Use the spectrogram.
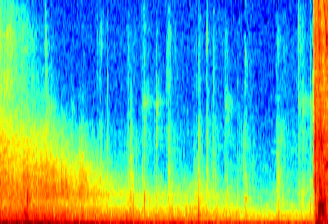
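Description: A heavy, booming blast from the Confringo explosion spell in Hogwarts Legacy during a fight at a goblin outpost, loud at the start and slowly rumbling away, with a sharp burst at the very end.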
